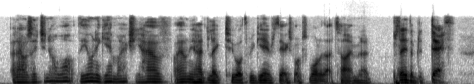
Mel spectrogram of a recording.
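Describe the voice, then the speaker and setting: A man talks at a very fast pace with hardly any pauses, his fairly low voice somewhat breathy. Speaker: gaming podcast co-host. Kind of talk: casual chat. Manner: hesitant, many fillers.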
